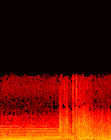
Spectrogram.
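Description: Dramatic orchestral film score with held string and brass notes, broken about a second in by a sudden loud crash that dies away over about half a second before the music carries on.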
